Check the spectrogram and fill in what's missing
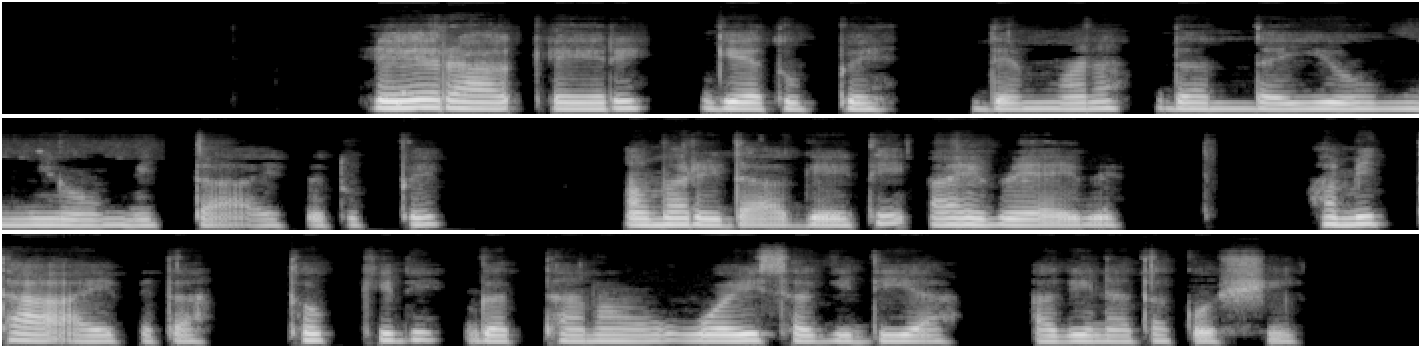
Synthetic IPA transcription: he̞ːɾaːkʼːe̞ːɾɪ | ɡɛjɐt̪ʊpːɛ | d̪ɛmːɐnɐd̪ɐnd̪ɐjɪjoːmɪjoːmɪt̪ːa̰ːɐjfɛt̪ʊpːɛ | ʔɐmɐɾɪd̪a̰ːɡe̞ːt̪ɪɐjbɛɐ̰jbɛ | hɐmɪt̪ːaːʔɐ̰jfɛt̪ɐ | t̪ɔkːɪd̪ɪɡɐt̪ːɐnɐwwɔjsɐɡɪd̪ɪja | ɐɡɪnɐt̪ɐkʼɔʃːi

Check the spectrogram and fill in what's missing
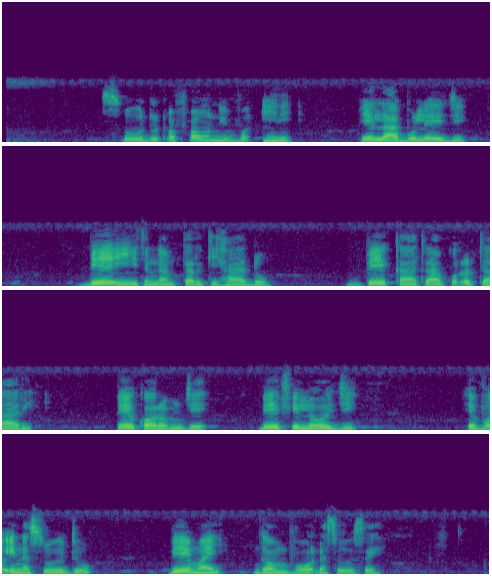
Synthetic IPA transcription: suːduɗɔfawnivoʔini | b̥ɛlabuled͡ʒi | bɛjitnamtaɾkiɦadɔw | bɛkaːtakɔɗɔ̰taɾi | b̥ɛkɔɾɔmd͡ʒɛ | bɛfiloːd͡ʒi | ʔɛvoʔinasuːdu | bɛmaj | ŋɡamvɔːɗasɔːsaj

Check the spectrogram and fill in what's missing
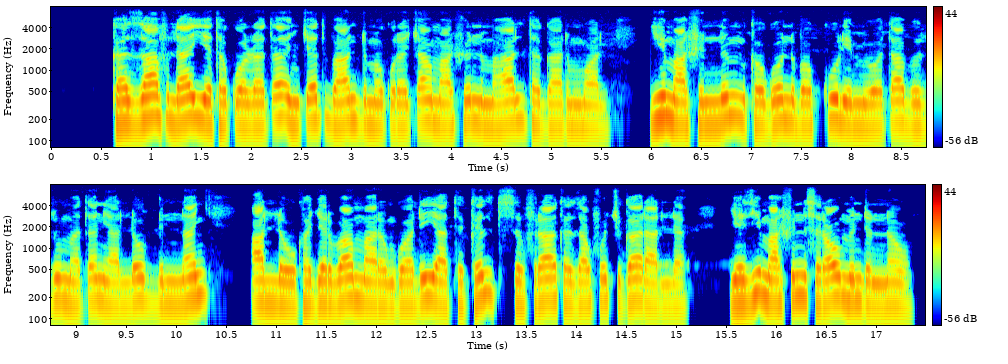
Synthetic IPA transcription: kʰəzaflajːɛt̪ʰəkʼɔrːət̪ʼəɨɲt͡ʃʼɛt̪bəand̪məkʷʼɾət͡ʃʼamaʃɪnməhalt̪ʰəɡad̪mwal | jɪhmaʃɪnːɨmkʰəɡo̞nbəkːuljɛmːiwɔt̪ʼabɨzumət̪ʼənjalːəwbɨnːaɲː | ʔalːəhukʰəd͡ʒɛɾβamːaɾəŋɡʷad̪ijat̪ʰɨkʰɨlt̪sɨfɾakʰəzafo̞t͡ʃːɡaɾalːə | jɛzːihmaʃɪnsɨɾawmɨnd̪ɨnːəw

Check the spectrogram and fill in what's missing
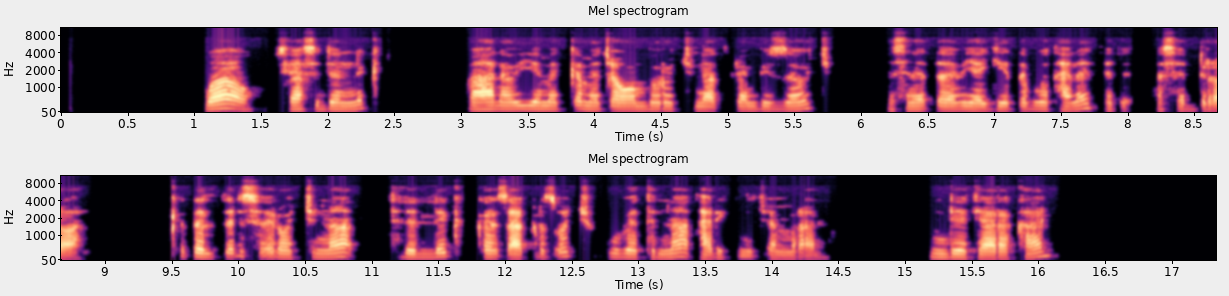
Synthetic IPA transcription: waw | siasd̪ənːɨkʼ | b̥ahlawijɛməkʼːəmət͡ʃʼawɔmbəɾo̞t͡ʃːɨnːat̪ʼɨɾəmbezawot͡ʃː | məsɨnət̪ʼəβjaɡet̪ʼəbo̞t̪ʰalajt̪ʰəsəd̪ɨɾəwal | kʼɨt̪ʼɨlt̪ʼɨlsɨ̰ʔɨ̰lo̞t͡ʃːɨnːa | t̪ʰɨlɨlːɨkʼkʼəsʼa̰kʼɨɾsʼo̞t͡ʃːɡuβət̪ɨnːat̪ʰaɾikʰʼɨnjɪt͡ʃʼɛmːɨɾa̰lːu | ʔɨnd̪e̞t̪jaɾəkʰal

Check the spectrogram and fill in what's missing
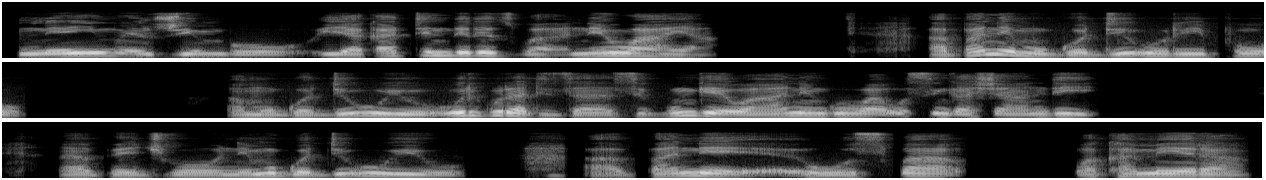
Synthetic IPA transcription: ne̞imwe̞nʐimbo̞jakate̞nde̞ɾe̞d͡zwane̞waːja | ɦapane̞muɡʱo̞dʱiuɾiːpo̞ | muɡʱo̞dʱiujuːɾikuɾatid͡zase̞k̬uŋɡe̞waːne̞ŋɡuʋausiŋɡaʃaːndi | pe̞d͡ʒɡo̞ne̞muɡʱo̞dʱiuju | ɦa̰pane̞ɦuswa | wakame̞ːɾa

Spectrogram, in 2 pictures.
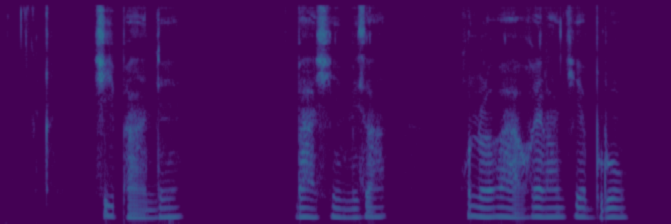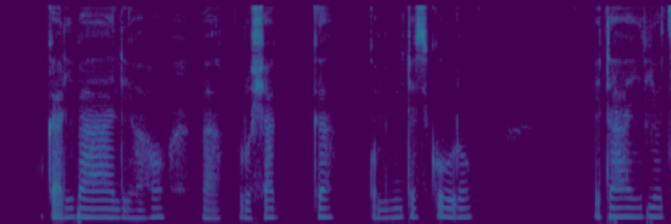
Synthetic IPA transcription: ʃipʰa̰ːnde̞ | βaʃimisa | xunoloβaoxe̞laːɲɟiebuɾu | xuka̰liβaaːndixaxo̞ | βa | luʃa | ɡ̥a | ko̰minitesi̥kʰulu | ḭtaiɾijo

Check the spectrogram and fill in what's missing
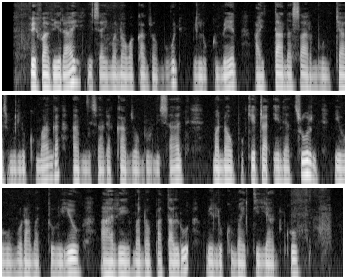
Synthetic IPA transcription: v̥efaviɾajiz̥ajmanawakand͡zuambuni̥ | milukumenə | ait̪anəsaɾimbunikʲjazumilukumaŋɡəaminiz̥anakand͡ʒuambuniz̥ani̥ | manawpukeʈ͡ʂə̰ʔenat͡suɾini̥ | iwramat̪uiw | aɾimanawpat̪alu | milukumaj̪t̪iani̥kʰu

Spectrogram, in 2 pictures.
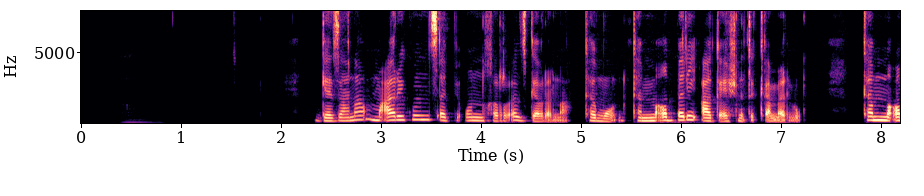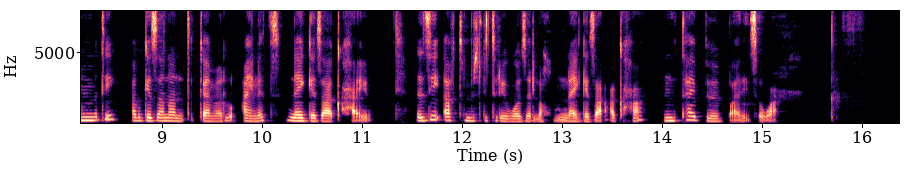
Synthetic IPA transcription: ɡɐzanama̰ʕɾiɡunt͡sʼɐbikʼunːɨxɨɾɨ̰ʔɐzɨɡɐβɾɐ̰nʔa̰kʰɐmwṵnkʰɐmːɐχʼbːɐliʔaɡajoʃnɨt̪ʼɨkʼːɐmɐ̰lːṵ | kʰɐmːɐʔʼmːɨt̪ʼiʔaβɡɐzananɨt̪ʼɨ̥kʼːɐmɐlːuʕajnɐt̪najɡɐzakʼħa̰ɨ̰jːṵ | ʔɨziʔaβt̪ʰimɨslit̪ʰɨɾiβo̞zɐlːɐxumnajɡɐza̰ʔa̰kʼħa | ɨnt̪ʰajbɨmɨbːa̰lḭt͡sʼɨ̰wːa̰ʕ

